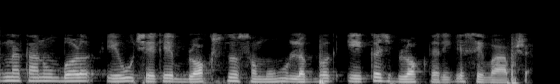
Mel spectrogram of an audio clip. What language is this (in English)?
Gujarati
